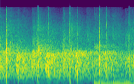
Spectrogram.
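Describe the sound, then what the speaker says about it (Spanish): Applause from a small group at a Puerto Rican couple's business tour, a short burst of scattered clapping with a low hum entering near the end. "Vamos a darle un aplauso."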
